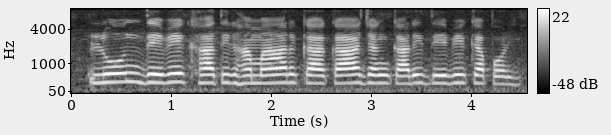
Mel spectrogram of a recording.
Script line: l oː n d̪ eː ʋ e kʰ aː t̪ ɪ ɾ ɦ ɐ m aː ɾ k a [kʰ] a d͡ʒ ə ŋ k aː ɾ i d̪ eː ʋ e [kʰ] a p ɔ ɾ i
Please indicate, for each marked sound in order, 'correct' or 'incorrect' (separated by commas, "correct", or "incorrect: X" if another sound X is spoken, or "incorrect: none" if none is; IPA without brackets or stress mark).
incorrect: k, incorrect: k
